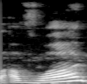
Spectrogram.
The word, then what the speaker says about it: avoir: verb avoir عندنا بقى en français verb avoir بمعنى يملك أو عنده بمعنى يملك أو عنده. verb a ركزوا بقى av الاو اي تتنطق واو والار تنطق في نهاية الكلمة فبقول avoir او avoir verb ايه يكون.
